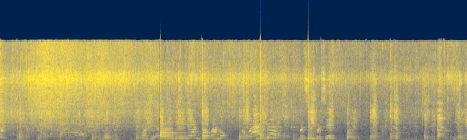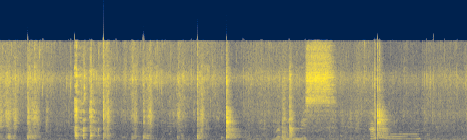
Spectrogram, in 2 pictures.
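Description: A metal spatula scrapes and clatters against a pan.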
